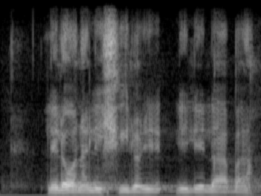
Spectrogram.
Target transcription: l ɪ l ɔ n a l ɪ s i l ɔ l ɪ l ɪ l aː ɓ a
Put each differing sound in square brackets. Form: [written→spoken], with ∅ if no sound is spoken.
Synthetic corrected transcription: l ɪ l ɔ n a l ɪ [s→ʃ] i l ɔ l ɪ l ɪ l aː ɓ a

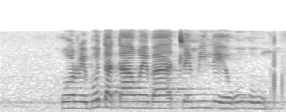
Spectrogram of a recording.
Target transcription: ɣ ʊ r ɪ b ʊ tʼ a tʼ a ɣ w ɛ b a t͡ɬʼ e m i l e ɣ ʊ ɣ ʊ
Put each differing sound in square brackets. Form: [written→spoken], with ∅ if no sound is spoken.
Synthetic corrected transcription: ɣ ʊ r ɪ b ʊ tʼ a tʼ a ɣ w ɛ b a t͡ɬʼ e m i l e ɣ ʊ ɣ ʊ

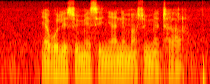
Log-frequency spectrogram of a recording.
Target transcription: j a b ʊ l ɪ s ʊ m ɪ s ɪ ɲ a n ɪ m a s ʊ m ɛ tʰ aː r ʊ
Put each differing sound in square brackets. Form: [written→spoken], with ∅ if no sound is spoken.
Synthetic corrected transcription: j a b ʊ l ɪ s ʊ m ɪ s ɪ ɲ a n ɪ m a s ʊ m ɛ tʰ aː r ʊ

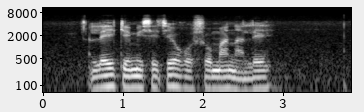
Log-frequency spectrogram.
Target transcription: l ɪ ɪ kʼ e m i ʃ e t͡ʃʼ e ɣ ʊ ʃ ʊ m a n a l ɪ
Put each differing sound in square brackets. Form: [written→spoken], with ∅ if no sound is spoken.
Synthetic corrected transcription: l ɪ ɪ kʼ e m i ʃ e t͡ʃʼ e ɣ ʊ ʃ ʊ m a n a l ɪ

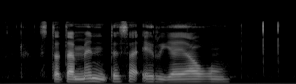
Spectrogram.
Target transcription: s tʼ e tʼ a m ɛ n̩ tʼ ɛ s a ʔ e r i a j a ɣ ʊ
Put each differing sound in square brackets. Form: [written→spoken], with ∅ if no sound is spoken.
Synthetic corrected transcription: s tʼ [e→a] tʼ a m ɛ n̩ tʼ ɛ s a ʔ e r i a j a ɣ ʊ

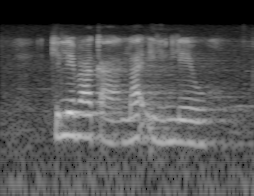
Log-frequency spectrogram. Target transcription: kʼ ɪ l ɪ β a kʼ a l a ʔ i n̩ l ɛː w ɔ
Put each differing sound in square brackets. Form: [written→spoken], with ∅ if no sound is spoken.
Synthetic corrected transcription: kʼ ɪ l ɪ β a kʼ a l a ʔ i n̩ l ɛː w ɔ

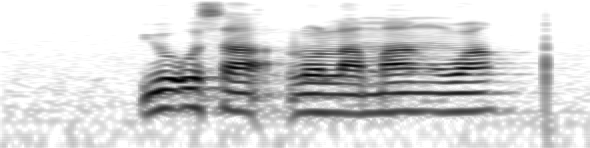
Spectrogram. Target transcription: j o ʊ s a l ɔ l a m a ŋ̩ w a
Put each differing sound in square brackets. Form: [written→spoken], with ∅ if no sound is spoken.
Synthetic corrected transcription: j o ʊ s a l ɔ l a m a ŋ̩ w a

